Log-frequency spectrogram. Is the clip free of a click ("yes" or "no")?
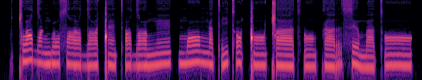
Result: no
